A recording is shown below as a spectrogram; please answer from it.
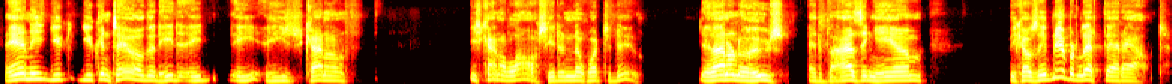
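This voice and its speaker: A man in his seventies with a slightly high-set voice talks casually on a podcast. He rambles through opinions in a blunt, folksy way. The sound is dry, with very little room in it. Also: measured pace, dry recording. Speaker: podcast co-host and wrestling storyteller. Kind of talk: casual chat, opinionated commentary. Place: small home office, video call.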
